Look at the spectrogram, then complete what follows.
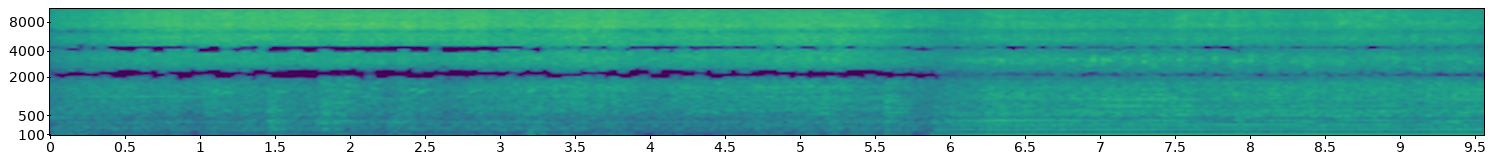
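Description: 3/4-inch crushed stone pouring down a truck chute with a steady rushing hiss. About six seconds in, this cuts off and a plate compactor runs with a steady low hum as it compacts the stone.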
